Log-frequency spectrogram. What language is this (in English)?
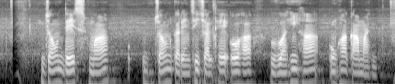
Chhattisgarhi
